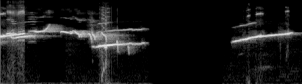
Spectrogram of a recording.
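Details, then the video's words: Oriental magpie-robin (murai kampung) song of loud sustained whistles, a long slightly wavering note then a falling slur, a pause, and a clear rising whistle. "Suara Burung Murai Kampung/Murai Cacing"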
